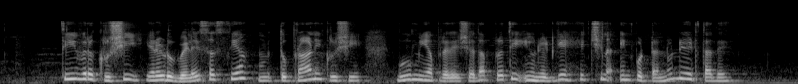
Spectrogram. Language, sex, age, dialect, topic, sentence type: Kannada, male, 18-24, Mysore Kannada, agriculture, statement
